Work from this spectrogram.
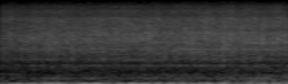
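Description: Garlic and ginger paste fries with ground spices in a pan for a Bengali crab curry, making a steady, close hiss and crackle of sizzling oil throughout, with no voices.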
